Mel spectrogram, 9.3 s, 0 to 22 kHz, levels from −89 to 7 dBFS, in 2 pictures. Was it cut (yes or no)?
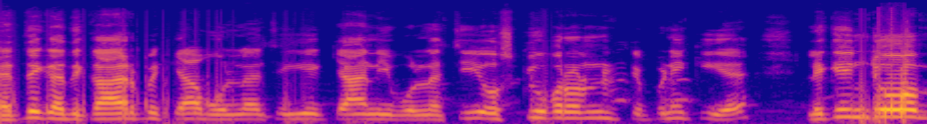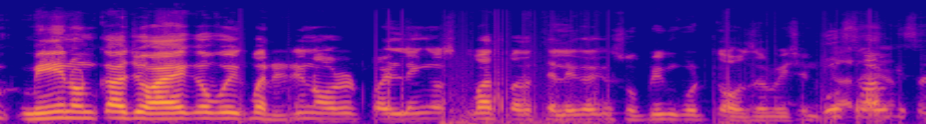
no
